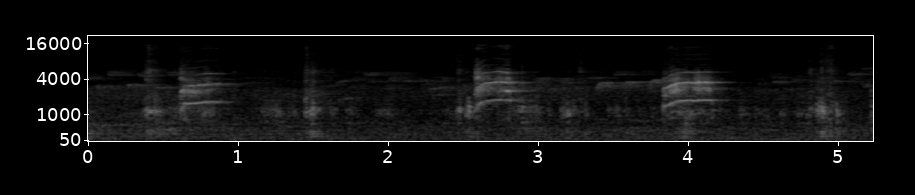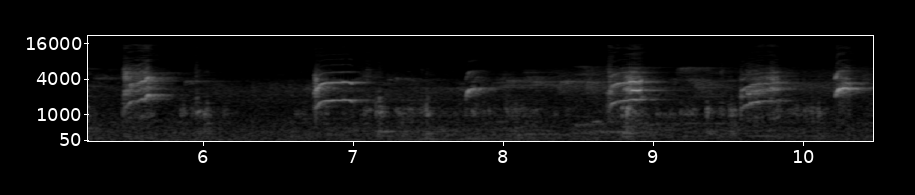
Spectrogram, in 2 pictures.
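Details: Spanish Timbrado canary, a young bird of this year, recorded 14 June 2023, singing a run of bright, ringing, falling phrases roughly every second, separated by soft clicking notes.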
